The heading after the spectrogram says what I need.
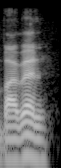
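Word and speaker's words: בבל: si nosotros queremos pronunciar esa palabra hebrea, se pronuncia como Babel.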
